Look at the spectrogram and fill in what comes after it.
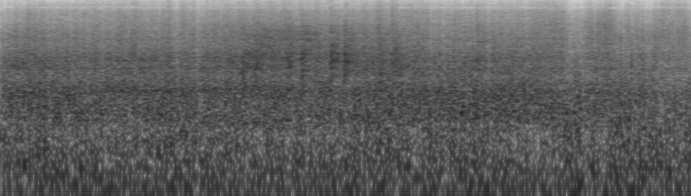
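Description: Tamralipta Express passenger train running along the track: a steady, loud noise of wheels and coach on the rails.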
